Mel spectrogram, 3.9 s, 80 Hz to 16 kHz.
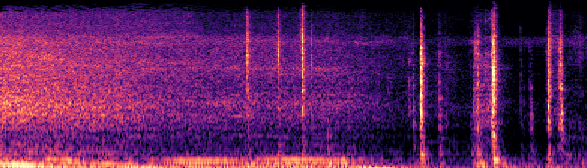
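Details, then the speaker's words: BMW E90 335i N54 six, warm with oil at temperature after oil filter housing gasket and thermostat repair: one smooth rev winding up and settling cleanly, no knocks, ticks or rattles, a few clicks after; no weird noises, responsive. "Not too many weird noises. In fact, I'd say no weird noises at all. It's quite responsive, to be fair."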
